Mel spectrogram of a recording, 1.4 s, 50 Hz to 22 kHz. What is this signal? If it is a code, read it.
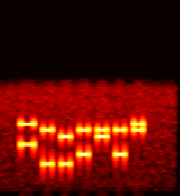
Multi-frequency trunk signalling (R1, as on North American trunks), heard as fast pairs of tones, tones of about 70 ms. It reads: KP 74808 ST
